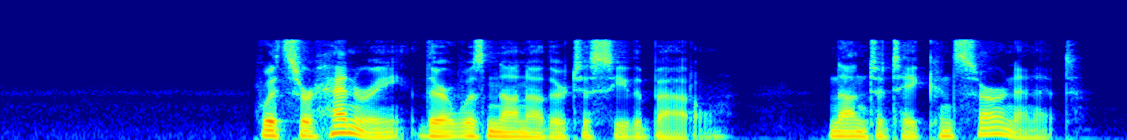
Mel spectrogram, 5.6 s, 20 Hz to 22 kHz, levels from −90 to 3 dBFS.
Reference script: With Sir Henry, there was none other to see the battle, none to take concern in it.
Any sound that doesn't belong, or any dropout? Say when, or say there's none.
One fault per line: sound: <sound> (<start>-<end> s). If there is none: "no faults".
no faults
